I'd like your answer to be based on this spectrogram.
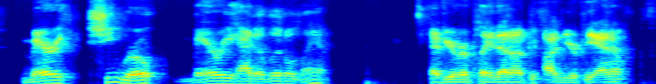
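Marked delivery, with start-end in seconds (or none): none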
